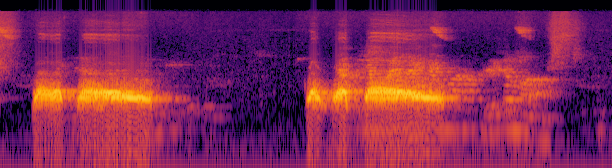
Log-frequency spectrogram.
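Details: Gacor spotted dove song for training young doves: two cooing phrases, each short stuttered notes before a long mellow coo, with a low hum and faint background murmur after the second.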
